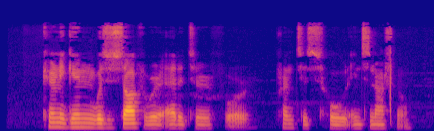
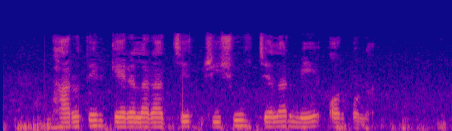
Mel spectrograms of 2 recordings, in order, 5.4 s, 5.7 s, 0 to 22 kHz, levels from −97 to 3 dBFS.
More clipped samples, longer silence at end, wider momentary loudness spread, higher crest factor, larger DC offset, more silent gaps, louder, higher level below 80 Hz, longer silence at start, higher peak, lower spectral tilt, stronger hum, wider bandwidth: neither; first, 0.35 s vs 0.1 s; about the same, 19 LU vs 18 LU; about the same, 20 dB vs 18 dB; neither; neither; first, -28 LUFS vs -38 LUFS; second, -82 dBFS vs -58 dBFS; first, 0.55 s vs 0.05 s; first, -8 dBFS vs -20 dBFS; second, -3 dB/octave vs -5.5 dB/octave; neither; first, 11 kHz vs 8 kHz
